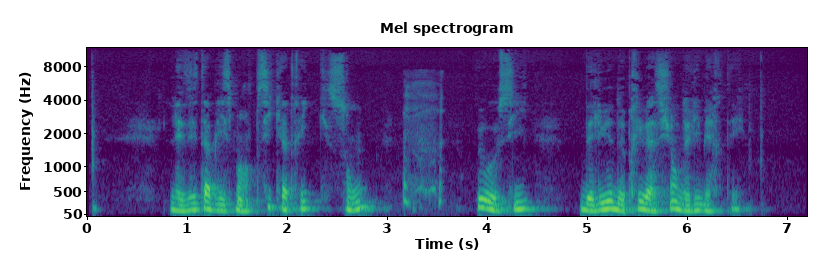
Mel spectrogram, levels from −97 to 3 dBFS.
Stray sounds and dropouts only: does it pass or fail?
fail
